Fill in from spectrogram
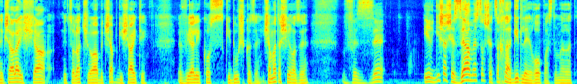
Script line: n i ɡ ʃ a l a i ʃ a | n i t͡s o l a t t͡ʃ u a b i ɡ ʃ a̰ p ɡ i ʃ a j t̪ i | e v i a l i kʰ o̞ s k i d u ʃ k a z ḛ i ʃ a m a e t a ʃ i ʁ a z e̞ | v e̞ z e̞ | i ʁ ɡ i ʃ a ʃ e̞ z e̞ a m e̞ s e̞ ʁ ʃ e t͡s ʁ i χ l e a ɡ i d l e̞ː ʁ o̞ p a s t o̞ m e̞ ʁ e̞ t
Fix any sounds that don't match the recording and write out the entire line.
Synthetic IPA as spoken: n i ɡ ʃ a l a i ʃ a | n i t͡s o l a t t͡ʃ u a b i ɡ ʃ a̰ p ɡ i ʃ a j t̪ i | e v i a l i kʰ o̞ s k i d u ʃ k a z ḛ i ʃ a m a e t a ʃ i ʁ a z e̞ | v e̞ z e̞ | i ʁ ɡ i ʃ a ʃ e̞ z e̞ a m e̞ s e̞ ʁ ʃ e t͡s ʁ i χ l e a ɡ i d l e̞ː ʁ o̞ p a s t o̞ m e̞ ʁ e̞ t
